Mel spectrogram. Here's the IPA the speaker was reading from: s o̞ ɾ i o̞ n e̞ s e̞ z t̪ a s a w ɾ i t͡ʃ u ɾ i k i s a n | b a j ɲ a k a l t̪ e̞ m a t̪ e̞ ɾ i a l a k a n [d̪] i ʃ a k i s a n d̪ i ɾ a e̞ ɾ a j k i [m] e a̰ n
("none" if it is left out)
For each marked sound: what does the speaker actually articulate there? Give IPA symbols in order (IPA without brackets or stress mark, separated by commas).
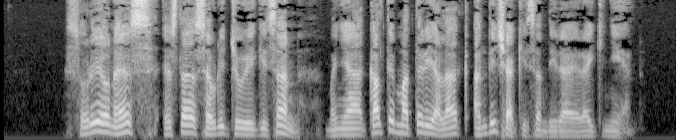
d̪, ɲ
